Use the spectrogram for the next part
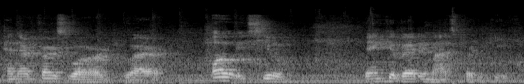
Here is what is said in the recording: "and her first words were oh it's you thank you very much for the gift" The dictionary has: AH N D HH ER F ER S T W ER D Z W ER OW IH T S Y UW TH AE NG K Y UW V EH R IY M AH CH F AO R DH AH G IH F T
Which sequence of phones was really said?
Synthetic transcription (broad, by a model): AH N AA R F ER S T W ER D W ER OW IH T S Y UW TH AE NG K Y UW V EH R IY M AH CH F AO R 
